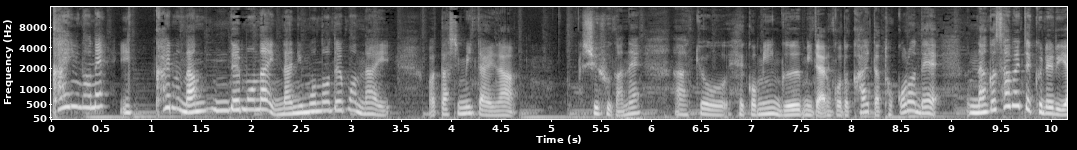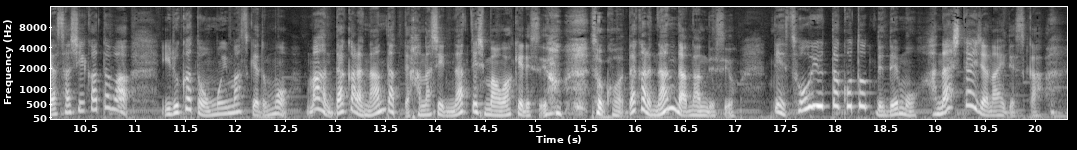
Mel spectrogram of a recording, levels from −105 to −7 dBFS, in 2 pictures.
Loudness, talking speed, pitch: -23 LUFS, 380 characters per minute, 225 Hz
